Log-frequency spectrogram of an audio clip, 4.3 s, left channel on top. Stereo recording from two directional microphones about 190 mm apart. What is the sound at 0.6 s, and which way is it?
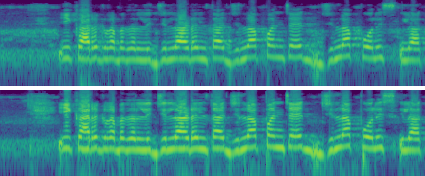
Speech, 30° right (ahead or behind).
